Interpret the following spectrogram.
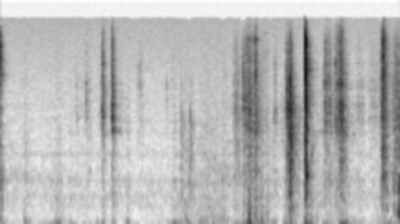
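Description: Faint clicks and rustling from handling small jewelry cards in plastic packaging, with a few sharper clicks about two and a half to three seconds in.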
